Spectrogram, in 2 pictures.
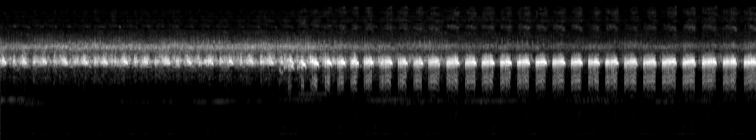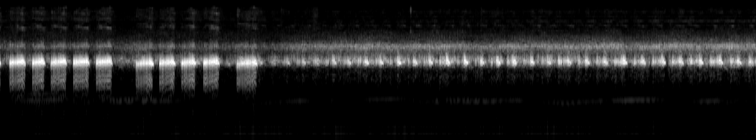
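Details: Frogs (kodok bangkong) in full voice at night after a downpour. A fast run of sharp, evenly spaced clicking notes starts near the third second and stops abruptly around the tenth. A dense chorus and a low droning tone continue throughout.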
